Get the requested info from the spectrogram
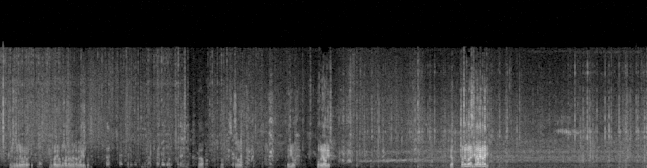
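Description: Fast-forwarded outdoor audio from an e-bike ride: short, squeaky bursts of sped-up voices come in quick succession, with the loudest burst near the end.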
